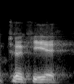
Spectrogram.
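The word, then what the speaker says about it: Türkiye: In fact, they regard themselves in Central Asia as being the parent of the Turkish people in Turkey, or Turkey, as it's pronounced in Turkish and how they want you to say it now.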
